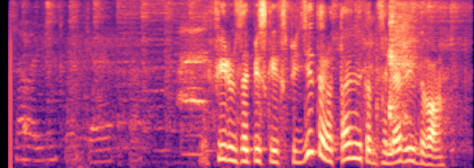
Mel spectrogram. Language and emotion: Russian, neutral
